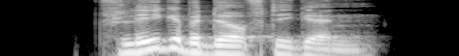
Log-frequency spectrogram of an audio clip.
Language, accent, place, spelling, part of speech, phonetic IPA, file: German, Germany, Berlin, pflegebedürftigen, adjective, [ˈp͡fleːɡəbəˌdʏʁftɪɡn̩], De-pflegebedürftigen.ogg
- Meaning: inflection of pflegebedürftig: 1. strong genitive masculine/neuter singular 2. weak/mixed genitive/dative all-gender singular 3. strong/weak/mixed accusative masculine singular 4. strong dative plural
